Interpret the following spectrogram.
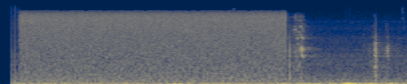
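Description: Static-noise sound effect: a loud, even hiss that cuts off suddenly about three seconds in. A few faint clicks and a low thump follow, over a low rumble.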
